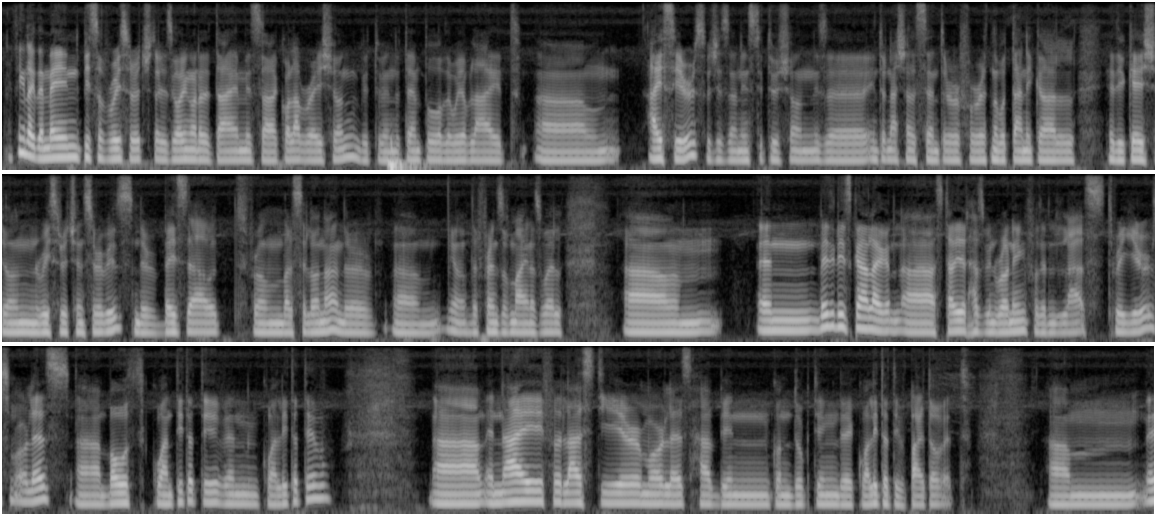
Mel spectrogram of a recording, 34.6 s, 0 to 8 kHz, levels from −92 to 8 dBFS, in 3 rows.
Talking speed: 180 wpm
